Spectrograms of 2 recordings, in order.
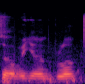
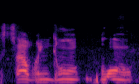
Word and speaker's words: Sauvignon Blanc: You gotta say it like you have a stuffed nose, Yeah, just picture when you have a cold and you can't talk because your nose is all plugged up and Sauvignon Blanc.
